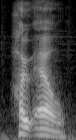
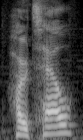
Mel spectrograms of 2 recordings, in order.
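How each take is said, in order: First: The T is replaced by a glottal stop. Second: The T is a clear, released T sound. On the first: "Now the glottal T" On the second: "First, true T"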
